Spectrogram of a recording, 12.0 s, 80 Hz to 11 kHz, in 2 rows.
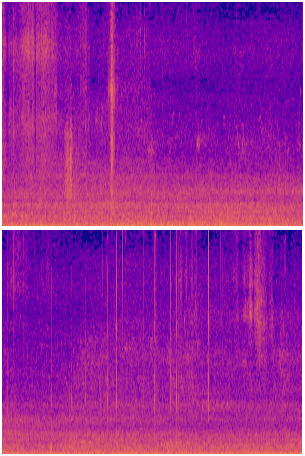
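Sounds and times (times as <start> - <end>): low city rumble: 0.0 - 12.0
faint high ticks: 8.0 - 10.6.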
